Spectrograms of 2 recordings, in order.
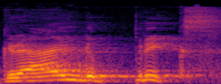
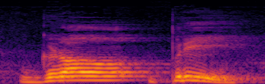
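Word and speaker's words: Grand Prix: इसका उच्चारण जान के आपको हैरानी होगी, इसका उच्चारण होता है ग्रॉ प्री इसको दोस्तों ग्रैंड प्रिक्स नहीं पढ़ना है, इसको पढ़ना है ग्रॉ प्री।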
